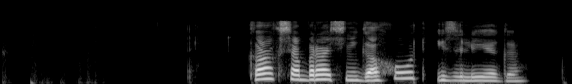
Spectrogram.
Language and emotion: Russian, sad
